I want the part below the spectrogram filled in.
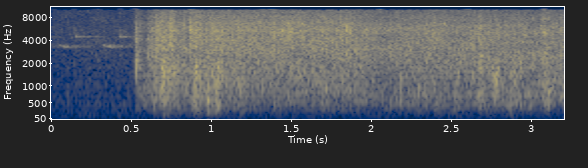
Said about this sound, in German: Mit lautem Geplatsche landet Max in einem Fluss.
